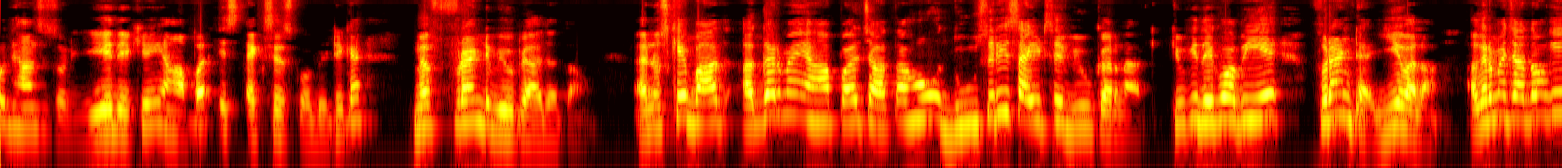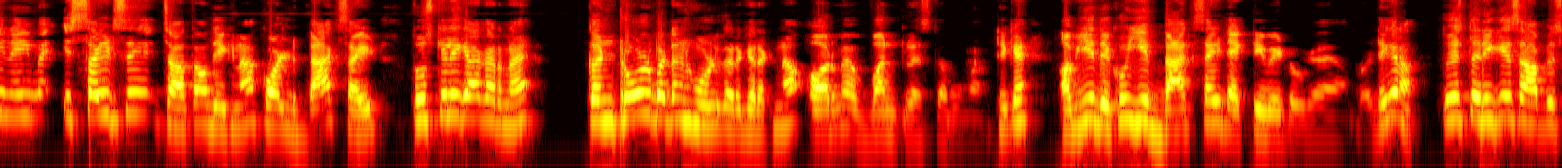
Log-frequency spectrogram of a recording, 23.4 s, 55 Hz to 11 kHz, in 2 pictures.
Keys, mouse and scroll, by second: 8.5 scroll up 1, 8.5-14.3 middle drag.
